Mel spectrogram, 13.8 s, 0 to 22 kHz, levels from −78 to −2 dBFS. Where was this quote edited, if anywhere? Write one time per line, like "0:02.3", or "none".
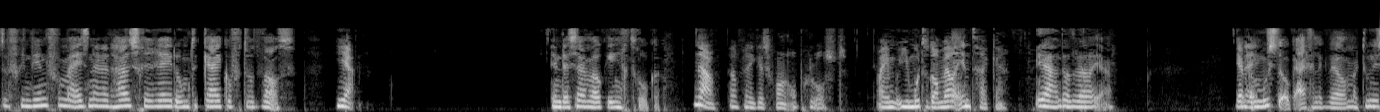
0:07.2

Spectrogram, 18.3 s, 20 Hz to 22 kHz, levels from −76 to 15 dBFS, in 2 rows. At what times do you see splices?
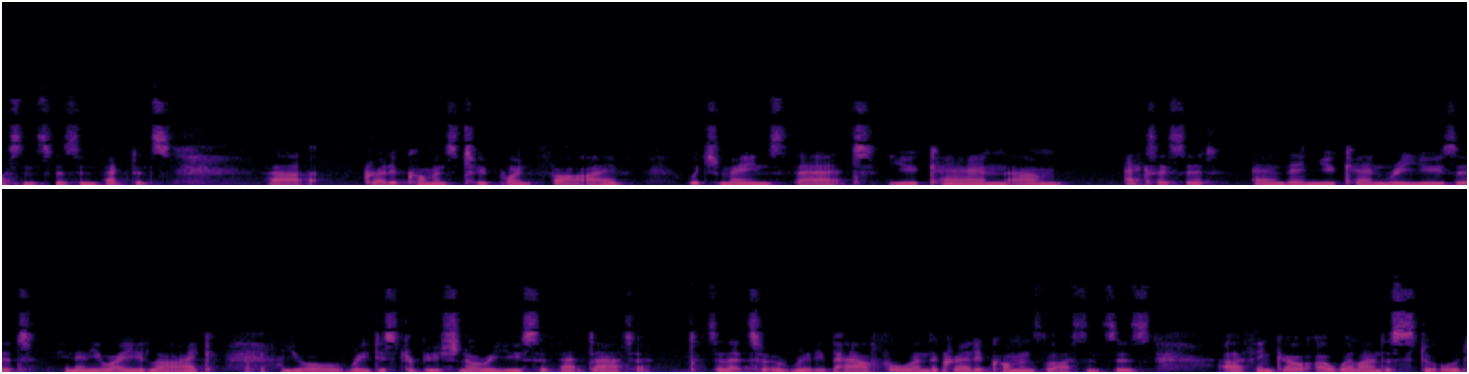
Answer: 0:10.9

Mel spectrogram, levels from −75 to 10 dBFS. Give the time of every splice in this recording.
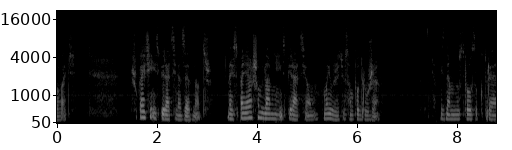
0:07.6

